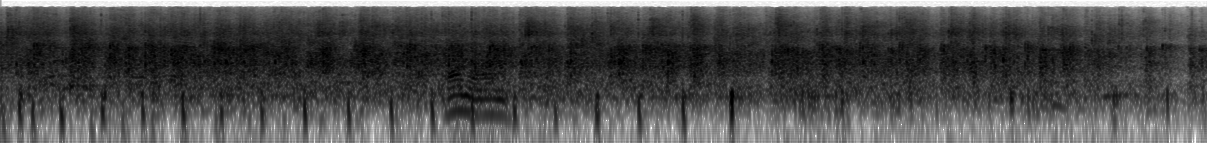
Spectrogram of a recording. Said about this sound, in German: Und hey, lass uns diesem Gott einen Applaus geben, weil ohne ihn wären wir nicht hier. Come on.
